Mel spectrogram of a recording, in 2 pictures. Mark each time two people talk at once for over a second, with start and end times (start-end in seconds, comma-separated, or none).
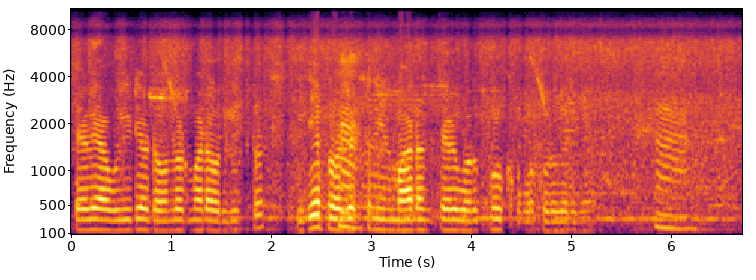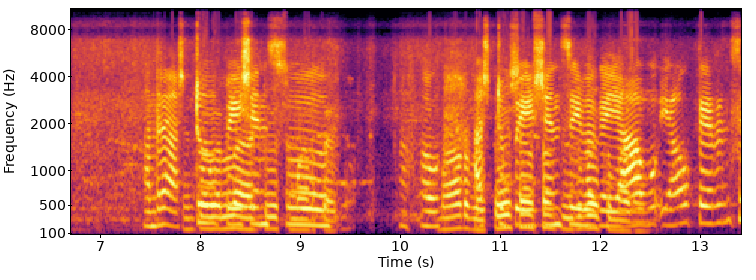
10.8-12.5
